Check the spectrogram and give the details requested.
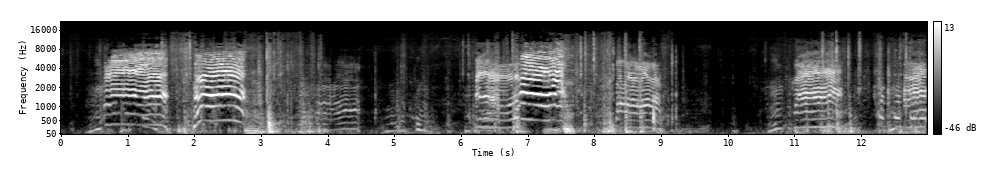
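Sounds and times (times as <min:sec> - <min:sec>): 
nutria giving loud harmonic bleating cries: 0:00.4 - 0:02.9, 0:06.2 - 0:07.7, 0:08.3 - 0:09.1, 0:10.7 - 0:12.9.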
